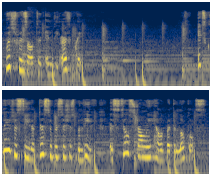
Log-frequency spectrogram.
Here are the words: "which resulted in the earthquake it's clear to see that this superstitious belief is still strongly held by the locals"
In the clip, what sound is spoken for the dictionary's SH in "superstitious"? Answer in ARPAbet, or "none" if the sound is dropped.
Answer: SH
